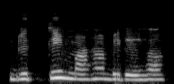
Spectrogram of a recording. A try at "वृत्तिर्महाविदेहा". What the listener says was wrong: वृत्तिर्महाविदेह, माँ के ऊपर रहे है ना, इसको भी बोलना पड़ेगा। वृत्तिर्महाविदेह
